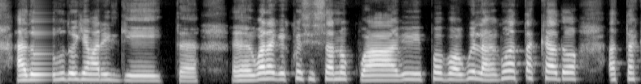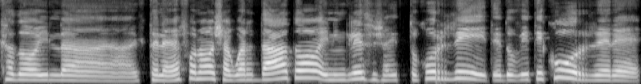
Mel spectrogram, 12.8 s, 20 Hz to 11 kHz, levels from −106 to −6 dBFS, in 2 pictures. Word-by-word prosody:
Ha 195 - +8
dovuto 210 +2 +1
chiamare 215 -2 +2
il 200 -2 -9
gate, 180 -3 -3 0.3
ehm: 190 +1 +2
"Guarda 240 +3 +8
che 230 -1 -1
questi 245 0 -6
stanno 230 +1 0
qua", 195 -1 +6
pipì, 220 +1 -3
popò. 220 -3 +1
Quella 220 -6 +1
come 270 +6 +1
ha - - +4
attaccato 260 -3 +1
ha 235 - -4 0.3
attaccato 215 -1 -3
il 200 0 -3
il 170 -4 -5
telefono, 220 +7 -2
c'ha 215 -5 -1
guardato, 230 +8 +2
in 205 -3 -2
inglese 210 +2 -3
c'ha 190 -1 -9
detto: 195 0 -11
"Correte, 260 - -2
dovete 400 - -4
correre". 195 - -2
215 Hz, 145 wpm, -21 LUFS, 195-245 Hz, 0.3 s, Ha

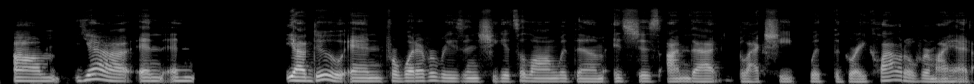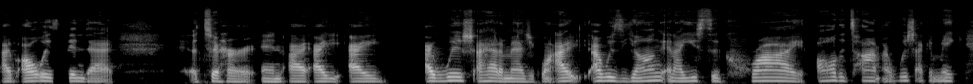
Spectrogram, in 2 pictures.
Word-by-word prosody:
Um, 160 -1 +3 0.2
yeah, 185 -3 +2
and 160 -1 +1
and 165 0 -2 0.9
yeah, 180 -2 +8
I - - +5
do, 190 0 +3
and 150 -1 0
for 155 - 0
whatever 160 +4 +1
reason, 145 -3 -1
she 145 - -4
gets 140 -1 -3
along 140 -1 0
with 140 -1 -4
them. 135 -1 -2
It's 145 0 -3
just 140 -1 -3
I'm 70 +1 +2
that 130 - 0 0.2
black 130 0 -4
sheep 65 - -2
with 70 - -3
the - - -6
gray 65 -1 -2
cloud 190 +2 -1
over 135 0 -2
my 130 - 0
head. - - -3
I've 70 - -1
always 155 +2 +4
been 155 -1 +1
that, 70 0 -1 0.8
eh, - - -2
to - - +3
her, - - -1
and 135 0 -2
I 135 0 +3
I 140 -1 +2
I 140 0 +2 0.4
I 155 - +7
wish 175 +3 +1
I 150 - +3
had 155 0 +2
a - - 0
magic 135 -2 -2
wand. - - -1
I 155 0 +4
I 165 - +7
was 165 -3 0
young, 160 +5 0
and - - -2
I - - 0
used 160 +2 -2
to - - -3
cry 165 0 +1
all 170 +3 -2
the 175 - -5
time, 165 +2 -2
"I - - -6
wish 180 +1 -5
I - - -7
could - - -11
make 80 +1 -5
150 Hz, 195 wpm, -25 LUFS, 140-165 Hz, 0.9 s, yeah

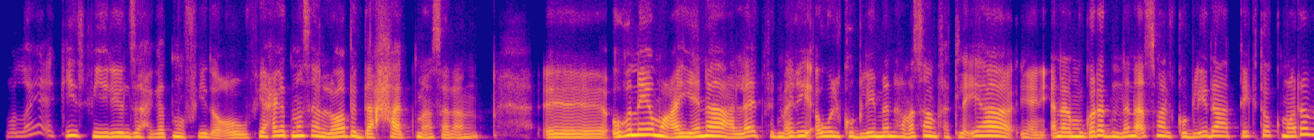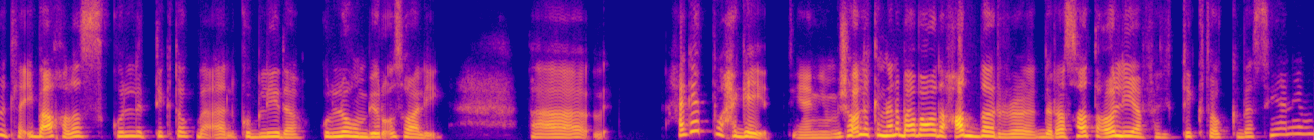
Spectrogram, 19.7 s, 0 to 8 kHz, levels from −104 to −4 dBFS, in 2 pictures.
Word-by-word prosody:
والله 230 +5 -19
أكيد 275 +1 -3
في 220 -3 0
reels 210 - -3
حاجات 200 +1 -5
مفيدة 205 -1 -2
آه، 155 - -4
وفي 170 +7 -3
حاجات 255 +2 +1
مثلًا 260 0 +3
اللي 205 -2 +1
هو 225 - +3
بتضحك 195 -5 -1
مثلًا 180 -1 -5 0.5
آآ، 185 -1 -1
أغنية 305 +7 +6
معينة 240 -1 +6
علقت 240 +1 +2
في 235 - -5
دماغي 240 +4 +2
أول 235 +3 +1
كوبليه 225 -1 +1
منها 230 -1 +4
مثلًا 230 +4 +1
فتلاقيها 230 +3 +1
يعني 155 -6 -7
أنا 235 -1 +3
مجرد 230 +2 +3
إن 225 - +1
أنا 250 +3 +3
أسمع 265 -1 -1
الكوبليه 220 -1 -4
ده 255 - 0
على 250 -1 -2
التيك 245 0 -9
توك 270 -1 -6
مرة 245 +8 +1
بتلاقيه 295 -7 -5
بَقى 225 - +3
خلاص 235 +1 -4
كل 245 +1 -4
التيك 240 0 -8
توك 235 -3 -8
بَقى 195 - -6
الكوبليه 220 +1 -3
ده، 175 -3 -7
كلهم 225 -1 +2
بيرقصوا 200 +1 -2
عليه 180 - -5 0.7
ف - - -8 1.0
حاجات - - -3
وحاجات، 240 - -1 0.2
يعني 160 +2 -8
مش 195 +4 -4
هاقول 335 - +4
لك 310 - -2
إن 275 - +7
أنا 280 +3 +4
بَقى 285 +1 +4
باقعد 300 -1 +4
أحضّر 235 - +2
دراسات 210 +7 -1
عليا 245 +1 +3
في 200 - -15
التيك 190 +5 -9
توك، 185 -1 -8
بس 220 +6 -9
يعني 335 +4 -9
225 Hz, 205 wpm, -22 LUFS, 200-255 Hz, 1.0 s, إن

